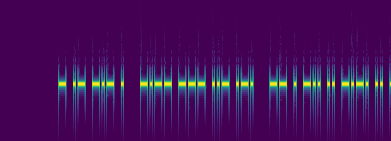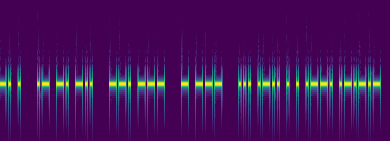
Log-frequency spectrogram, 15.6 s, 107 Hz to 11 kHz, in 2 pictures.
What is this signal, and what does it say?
Morse code, heard as a keyed tone, about 25 wpm, 700 Hz. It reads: TAKE YOUR MEDICINE AND GO TO SLEEP.
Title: Sentences from Top 1000 Words - Review Part 6 - 25wpm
